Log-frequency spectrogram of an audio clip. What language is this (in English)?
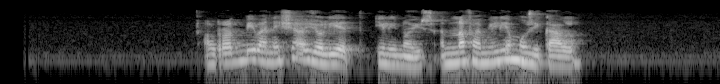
Catalan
